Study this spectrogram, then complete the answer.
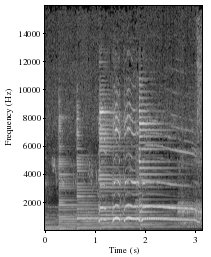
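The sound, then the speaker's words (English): A rooster crows in a long, wavering call, with several sharp clucks from chickens breaking in, fairly loud, with no one talking. “Oh, settle down, you two. Ricky Chicken Nixon here. Chickens are the backbone of this country.”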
